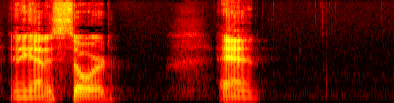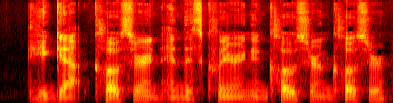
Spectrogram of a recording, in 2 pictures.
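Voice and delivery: ordinary delivery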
